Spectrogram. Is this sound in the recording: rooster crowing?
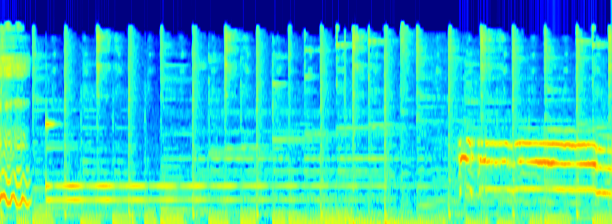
yes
